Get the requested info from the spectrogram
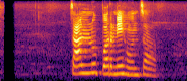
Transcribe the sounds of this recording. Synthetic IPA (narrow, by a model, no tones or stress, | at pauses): t͡salnupʌrneɦunt͡sʰʌ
